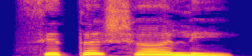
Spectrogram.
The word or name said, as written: ಸಿತಶಾಲಿ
